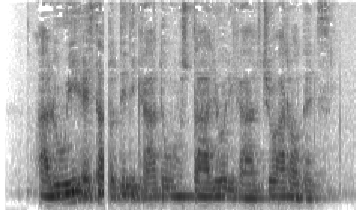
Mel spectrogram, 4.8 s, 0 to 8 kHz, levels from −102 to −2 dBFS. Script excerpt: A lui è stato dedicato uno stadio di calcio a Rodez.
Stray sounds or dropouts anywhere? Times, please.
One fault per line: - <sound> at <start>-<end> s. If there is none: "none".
- dropout at 1.4-1.5 s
